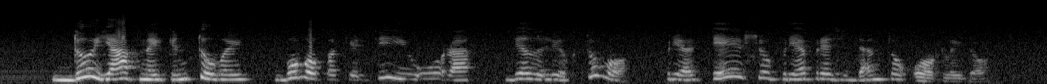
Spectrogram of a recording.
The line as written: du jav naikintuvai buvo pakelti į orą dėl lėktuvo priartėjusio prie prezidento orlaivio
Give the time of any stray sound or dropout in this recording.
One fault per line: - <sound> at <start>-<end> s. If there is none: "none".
none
